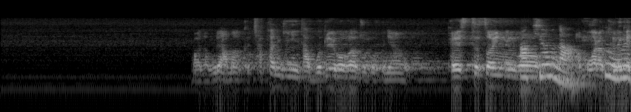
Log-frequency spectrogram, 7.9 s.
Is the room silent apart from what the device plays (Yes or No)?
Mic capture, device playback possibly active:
No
